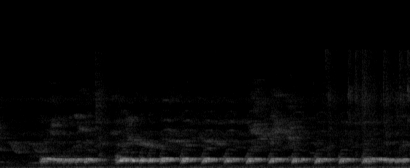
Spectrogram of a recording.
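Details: Local Indonesian zebra dove cooing a long run of quick, evenly spaced pulsed notes on a steady low pitch, nearly four per second, following an opening soft coo.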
